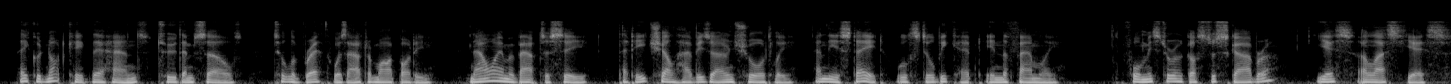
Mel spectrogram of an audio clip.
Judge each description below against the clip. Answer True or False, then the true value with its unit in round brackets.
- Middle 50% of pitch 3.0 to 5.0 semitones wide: True (4.0 semitones)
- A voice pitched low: True (105 Hz)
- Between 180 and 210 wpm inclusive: True (190 wpm)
